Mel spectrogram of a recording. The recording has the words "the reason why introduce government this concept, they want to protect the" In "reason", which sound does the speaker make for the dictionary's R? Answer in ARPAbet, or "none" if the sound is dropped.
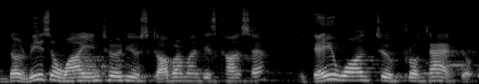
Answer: R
